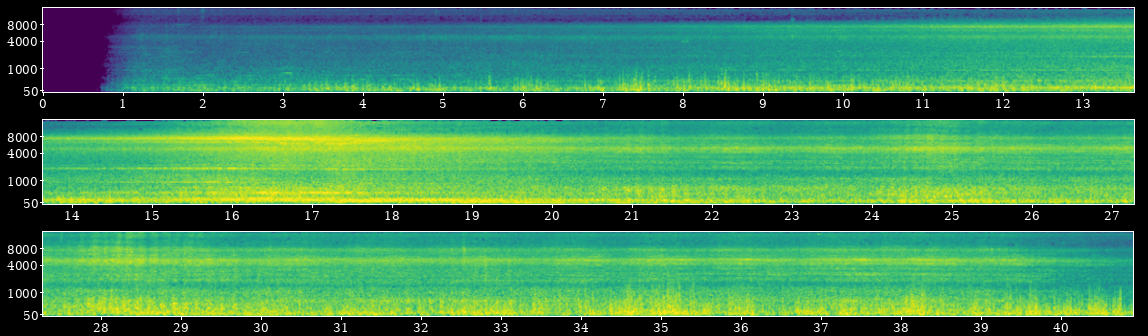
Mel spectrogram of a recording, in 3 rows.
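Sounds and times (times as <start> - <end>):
freight locomotive passing: 0.7 - 40.9.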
